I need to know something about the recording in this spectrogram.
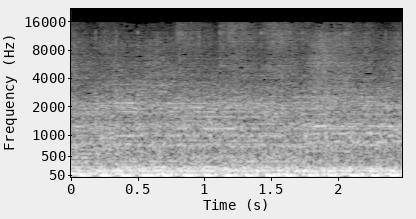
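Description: Pagan metal band playing live: distorted electric guitars over drums, with a loud, dense low end.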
